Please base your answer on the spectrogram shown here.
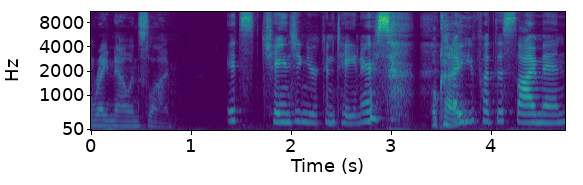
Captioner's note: laughs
